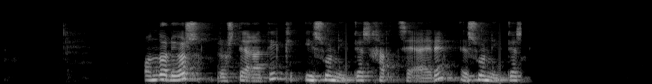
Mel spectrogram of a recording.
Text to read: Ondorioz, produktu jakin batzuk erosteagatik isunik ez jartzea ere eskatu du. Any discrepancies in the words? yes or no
yes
